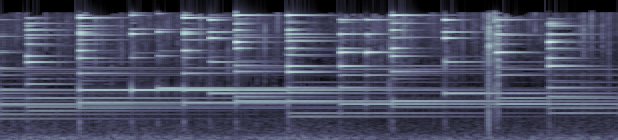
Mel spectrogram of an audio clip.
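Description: Instrumental Christmas music: a bell-like melody on a glockenspiel-type mallet instrument, about four struck notes a second, each ringing and fading, over a steady low rumble.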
